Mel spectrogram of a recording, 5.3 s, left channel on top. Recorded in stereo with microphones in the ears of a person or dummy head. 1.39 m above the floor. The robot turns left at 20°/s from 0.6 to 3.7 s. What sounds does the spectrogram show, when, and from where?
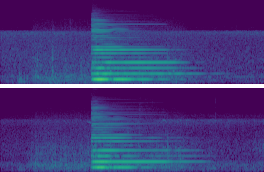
1.8 s a guitar: 35° right (ahead or behind), 1.2 m; by 3.3 s 5° right (ahead or behind), 1.2 m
